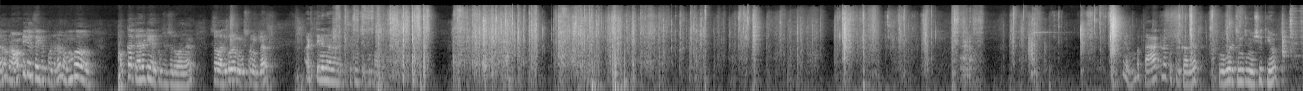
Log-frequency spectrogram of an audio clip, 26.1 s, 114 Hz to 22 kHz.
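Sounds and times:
plastic wrapping crinkling: 6.6s - 25.2s.

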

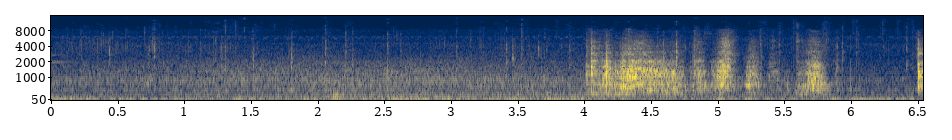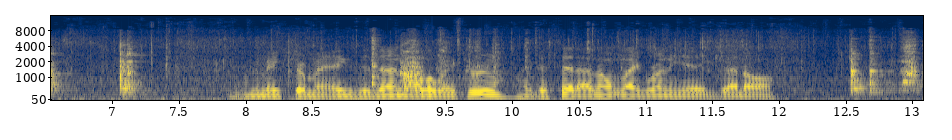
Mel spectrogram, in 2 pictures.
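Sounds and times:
bacon and eggs sizzling: 0.0s - 13.0s
metal spatula scraping griddle: 4.0s - 10.6s, 11.4s - 13.0s.

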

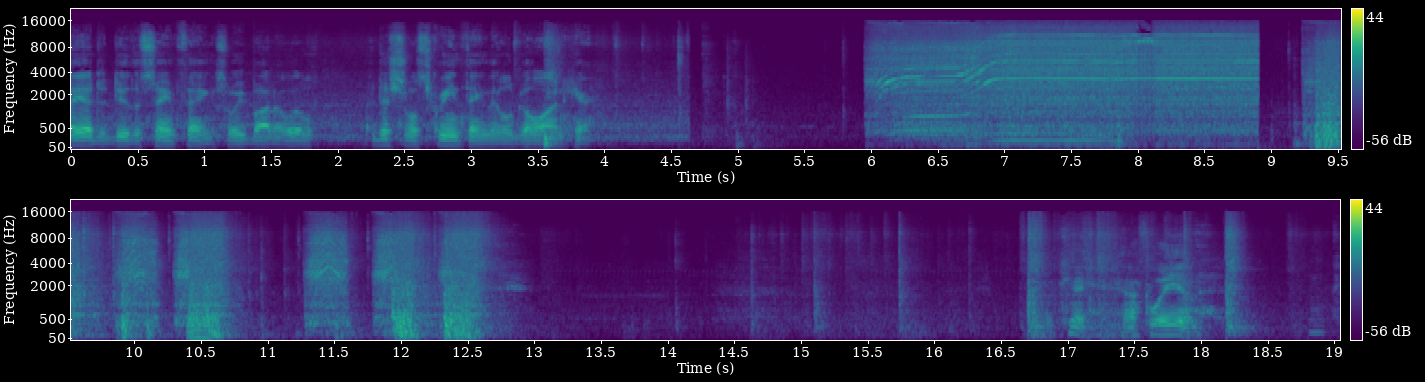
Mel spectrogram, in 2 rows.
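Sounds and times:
cordless drill whining: 6.0s - 12.4s.

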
